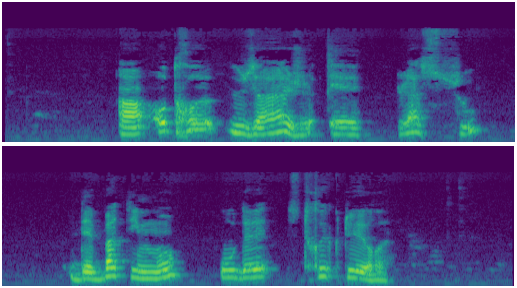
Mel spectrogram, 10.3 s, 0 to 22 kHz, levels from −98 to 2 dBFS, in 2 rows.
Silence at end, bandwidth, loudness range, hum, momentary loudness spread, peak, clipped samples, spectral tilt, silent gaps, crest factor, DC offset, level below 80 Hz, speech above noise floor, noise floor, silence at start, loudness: 1.25 s; 11.5 kHz; 5 LU; none; 15 LU; -4 dBFS; under 0.1%; -7 dB/octave; none; 22 dB; under 0.1%; -62 dBFS; 43 dB; -66 dBFS; 1.15 s; -24 LUFS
